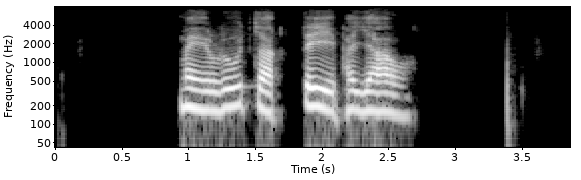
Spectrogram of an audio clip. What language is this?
Thai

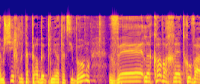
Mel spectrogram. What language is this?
Hebrew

